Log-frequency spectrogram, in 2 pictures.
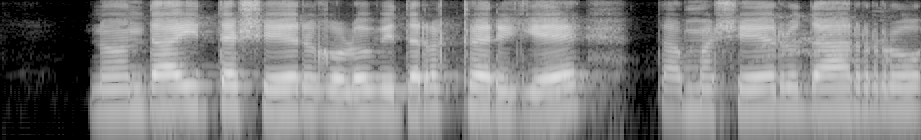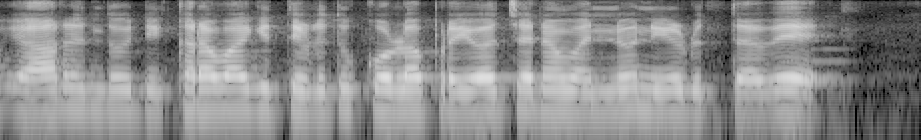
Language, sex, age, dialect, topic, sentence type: Kannada, female, 18-24, Coastal/Dakshin, banking, statement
